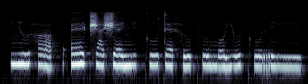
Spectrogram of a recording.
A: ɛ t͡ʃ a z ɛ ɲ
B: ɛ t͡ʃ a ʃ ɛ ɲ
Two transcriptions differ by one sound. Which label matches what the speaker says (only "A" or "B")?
B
